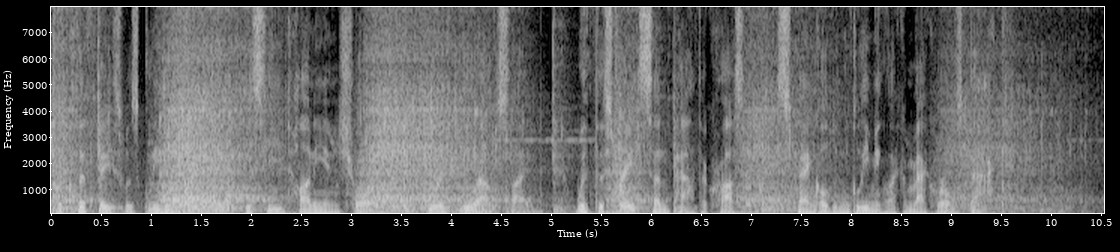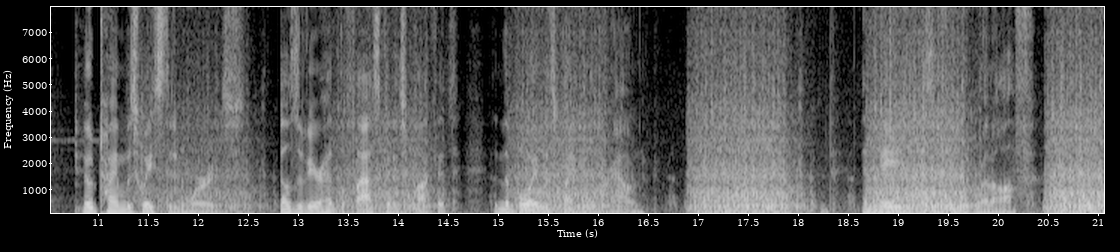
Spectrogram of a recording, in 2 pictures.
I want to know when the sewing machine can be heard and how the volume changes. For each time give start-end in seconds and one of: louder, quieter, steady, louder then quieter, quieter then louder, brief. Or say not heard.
0.0-21.0 quieter then louder.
